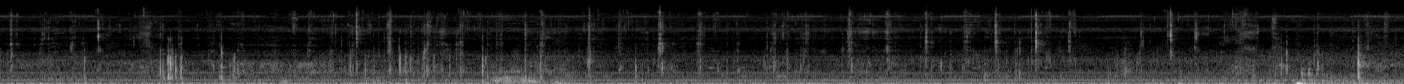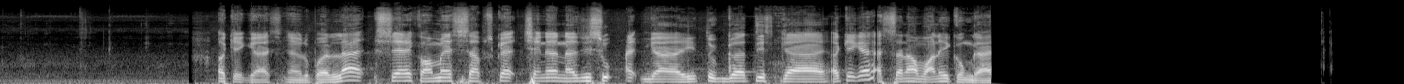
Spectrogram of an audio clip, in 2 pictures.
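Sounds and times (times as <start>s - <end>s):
person chewing rice: 0.0s - 16.2s
steady low hum: 0.0s - 24.0s.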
